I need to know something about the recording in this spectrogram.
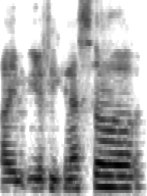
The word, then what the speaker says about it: Jiří Knesel: I'm Jiří Knesel. If you don't know how to pronounce it, which is a Czech specific, Jiří is okay as well.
